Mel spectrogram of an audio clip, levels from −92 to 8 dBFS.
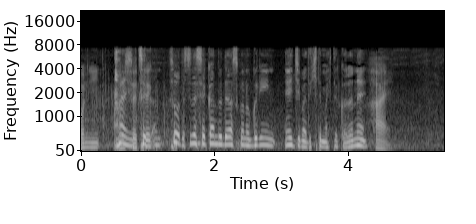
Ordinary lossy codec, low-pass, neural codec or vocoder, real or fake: none; 7.2 kHz; none; real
